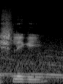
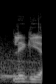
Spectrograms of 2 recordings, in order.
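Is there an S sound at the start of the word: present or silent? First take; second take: present; silent. First: The word begins with an S sound. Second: The word begins without an S sound. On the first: The speaker calls it wrong. "saying Schliggy instead of Liggy" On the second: The speaker calls it right. "you don't pronounce the S if there's a hey"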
